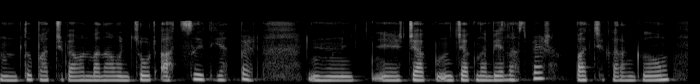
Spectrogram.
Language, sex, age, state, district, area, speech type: Kashmiri, female, 18-30, Jammu and Kashmir, Kulgam, rural, spontaneous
